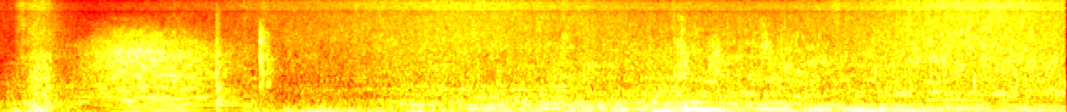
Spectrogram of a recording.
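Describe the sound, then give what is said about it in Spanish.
The outboard motor of a migrant boat drones steadily and fairly loud, a low buzzing engine hum that holds for the whole stretch over a faint wash of water, with no voices. “Los vecinos saben qué pasa cuando escuchan un sonido muy concreto. La moto.”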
